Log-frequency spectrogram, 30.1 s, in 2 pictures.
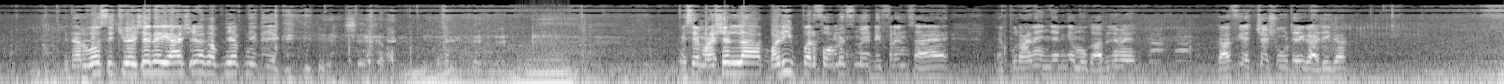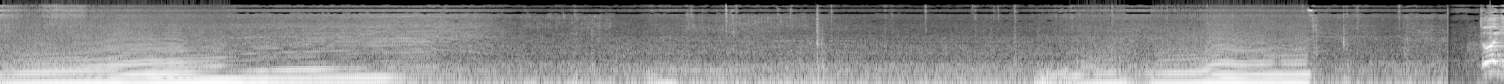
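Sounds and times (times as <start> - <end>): car engine accelerating: 3.9 - 6.2, 13.5 - 23.1, 24.9 - 29.1.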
